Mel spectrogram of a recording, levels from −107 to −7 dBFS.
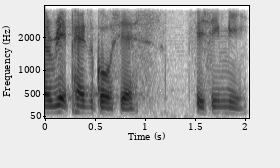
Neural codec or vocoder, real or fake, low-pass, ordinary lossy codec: none; real; 3.6 kHz; none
